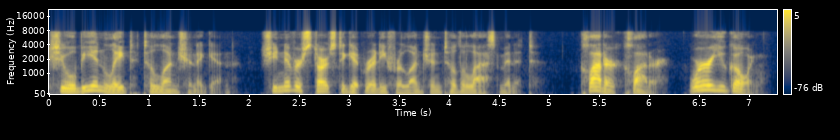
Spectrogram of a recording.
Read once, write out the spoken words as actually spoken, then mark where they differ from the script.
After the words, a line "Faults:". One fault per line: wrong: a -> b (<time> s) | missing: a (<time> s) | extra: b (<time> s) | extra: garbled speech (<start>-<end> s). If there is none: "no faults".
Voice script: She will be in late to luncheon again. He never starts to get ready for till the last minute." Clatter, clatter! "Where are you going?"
She will be in late to luncheon again. She never starts to get ready for luncheon till the last minute." Clatter, clatter! "Where are you going?"
Faults:
wrong: He -> She (2.1 s)
extra: luncheon (3.5 s)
